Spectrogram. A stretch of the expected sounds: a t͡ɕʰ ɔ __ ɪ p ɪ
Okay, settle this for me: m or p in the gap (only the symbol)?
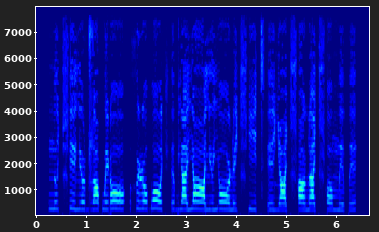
m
